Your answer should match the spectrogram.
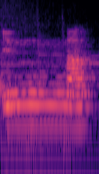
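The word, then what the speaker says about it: إنّ: Ini ada inna, summa, innama, falamma. Jadi harus mendengung, tidak boleh langsung inna mim ba'di, gak boleh. Jadi harus inna, harus mendengung dengan dua harokat atau dua ketukan, bisa dikira-kirakan.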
